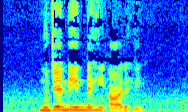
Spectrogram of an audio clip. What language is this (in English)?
Urdu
